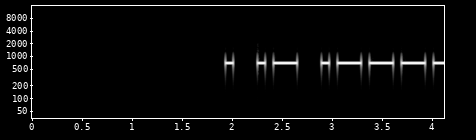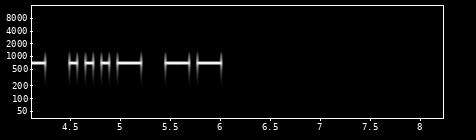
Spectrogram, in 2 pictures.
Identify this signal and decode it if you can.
Morse code, heard as a keyed tone, about 15 wpm, 700 Hz. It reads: EA1VM
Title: DXCC-100 Call Signs - 5 Characters - 15wpm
